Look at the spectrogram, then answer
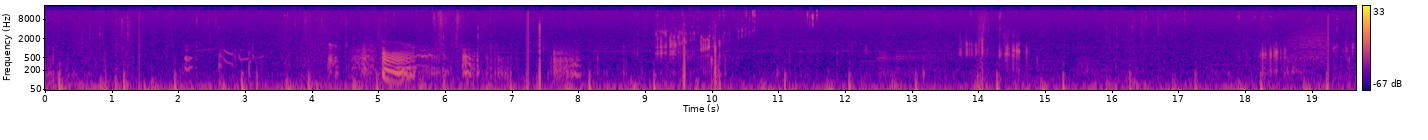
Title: Happy Halloween 🎃👻Stomach growling ♪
